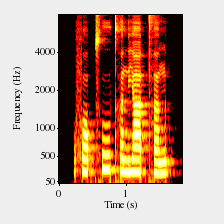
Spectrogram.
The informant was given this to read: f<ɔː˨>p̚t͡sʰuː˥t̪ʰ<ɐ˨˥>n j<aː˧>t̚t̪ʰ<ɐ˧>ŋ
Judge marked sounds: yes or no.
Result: yes, no, yes, no

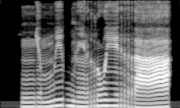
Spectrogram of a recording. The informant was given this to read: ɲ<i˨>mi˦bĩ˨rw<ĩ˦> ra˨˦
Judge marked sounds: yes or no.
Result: no, no

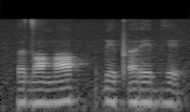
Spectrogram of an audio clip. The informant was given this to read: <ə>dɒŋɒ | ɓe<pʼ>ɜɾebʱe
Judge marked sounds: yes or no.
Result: yes, yes

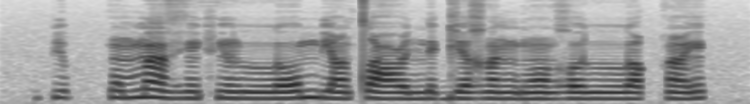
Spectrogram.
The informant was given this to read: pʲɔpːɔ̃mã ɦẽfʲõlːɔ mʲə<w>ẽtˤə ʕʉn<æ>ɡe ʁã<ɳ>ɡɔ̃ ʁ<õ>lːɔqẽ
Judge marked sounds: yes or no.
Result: no, no, no, no

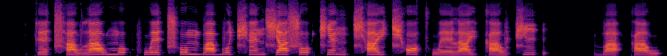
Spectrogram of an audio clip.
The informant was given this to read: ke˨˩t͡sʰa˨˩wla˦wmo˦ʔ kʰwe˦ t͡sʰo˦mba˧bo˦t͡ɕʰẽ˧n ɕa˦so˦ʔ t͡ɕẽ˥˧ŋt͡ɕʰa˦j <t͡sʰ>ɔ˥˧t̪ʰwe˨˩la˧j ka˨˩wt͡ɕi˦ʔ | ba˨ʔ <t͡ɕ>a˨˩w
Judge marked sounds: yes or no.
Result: no, no

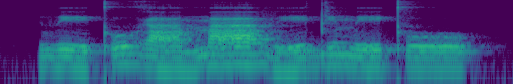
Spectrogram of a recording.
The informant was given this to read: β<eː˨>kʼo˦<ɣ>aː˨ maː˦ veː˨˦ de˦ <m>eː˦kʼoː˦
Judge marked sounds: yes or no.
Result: yes, yes, yes

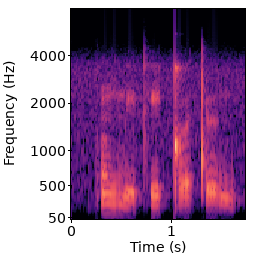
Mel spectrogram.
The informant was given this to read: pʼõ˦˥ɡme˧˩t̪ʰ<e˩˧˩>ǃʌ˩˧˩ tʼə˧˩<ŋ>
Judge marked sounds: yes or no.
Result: no, yes

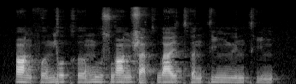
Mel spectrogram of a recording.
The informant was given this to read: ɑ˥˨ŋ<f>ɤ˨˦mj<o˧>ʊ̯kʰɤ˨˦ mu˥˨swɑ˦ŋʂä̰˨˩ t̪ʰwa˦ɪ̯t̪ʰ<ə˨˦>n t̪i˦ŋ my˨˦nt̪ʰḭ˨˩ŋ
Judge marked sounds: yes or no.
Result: yes, yes, yes

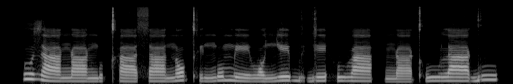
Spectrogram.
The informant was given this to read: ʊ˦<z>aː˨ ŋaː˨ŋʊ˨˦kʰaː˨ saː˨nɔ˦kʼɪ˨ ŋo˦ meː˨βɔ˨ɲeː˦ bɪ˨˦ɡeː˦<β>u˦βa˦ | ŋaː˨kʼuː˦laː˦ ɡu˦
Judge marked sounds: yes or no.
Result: yes, no

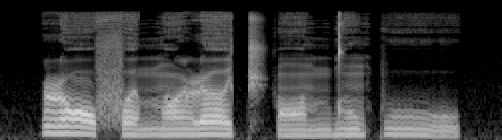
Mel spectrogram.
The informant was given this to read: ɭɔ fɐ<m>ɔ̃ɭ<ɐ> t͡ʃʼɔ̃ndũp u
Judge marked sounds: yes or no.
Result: no, yes

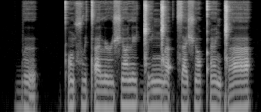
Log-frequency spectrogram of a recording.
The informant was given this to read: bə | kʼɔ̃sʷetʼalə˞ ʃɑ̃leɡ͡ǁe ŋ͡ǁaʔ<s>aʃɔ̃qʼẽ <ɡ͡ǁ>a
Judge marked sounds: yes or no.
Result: no, yes

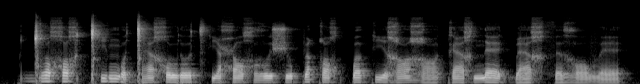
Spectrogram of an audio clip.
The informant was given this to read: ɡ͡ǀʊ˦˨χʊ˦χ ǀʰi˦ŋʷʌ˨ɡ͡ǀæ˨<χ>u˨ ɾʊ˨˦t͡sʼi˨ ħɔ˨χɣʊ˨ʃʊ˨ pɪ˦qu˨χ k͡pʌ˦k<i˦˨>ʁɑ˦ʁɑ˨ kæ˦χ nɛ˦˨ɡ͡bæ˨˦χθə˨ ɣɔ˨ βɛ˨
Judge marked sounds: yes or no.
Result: yes, yes

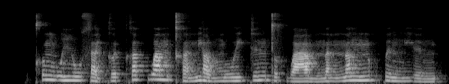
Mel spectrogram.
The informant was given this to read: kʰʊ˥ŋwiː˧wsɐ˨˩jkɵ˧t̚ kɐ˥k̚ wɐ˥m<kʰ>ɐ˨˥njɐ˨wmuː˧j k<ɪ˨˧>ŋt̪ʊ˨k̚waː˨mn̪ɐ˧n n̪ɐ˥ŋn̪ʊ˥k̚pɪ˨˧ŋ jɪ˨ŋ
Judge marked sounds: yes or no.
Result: yes, no

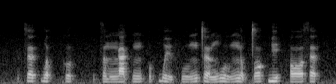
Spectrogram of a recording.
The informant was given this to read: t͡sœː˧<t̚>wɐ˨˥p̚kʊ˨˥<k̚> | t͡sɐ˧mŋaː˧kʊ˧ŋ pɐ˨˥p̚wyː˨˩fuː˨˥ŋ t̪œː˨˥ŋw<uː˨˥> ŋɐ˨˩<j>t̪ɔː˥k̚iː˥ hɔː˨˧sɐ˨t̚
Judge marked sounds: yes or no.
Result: yes, yes, yes, no

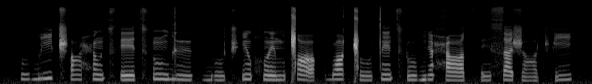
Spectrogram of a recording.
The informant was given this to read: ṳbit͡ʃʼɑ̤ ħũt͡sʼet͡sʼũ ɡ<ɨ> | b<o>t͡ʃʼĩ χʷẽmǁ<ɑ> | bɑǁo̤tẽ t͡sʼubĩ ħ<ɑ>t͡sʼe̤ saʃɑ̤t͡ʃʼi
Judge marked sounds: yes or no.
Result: yes, no, yes, yes

